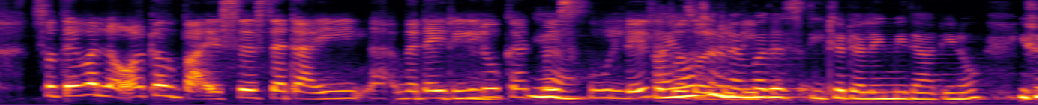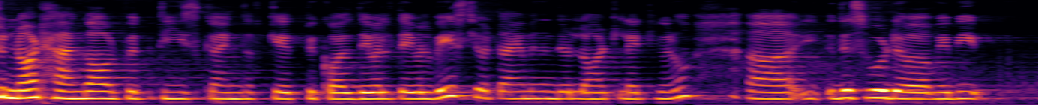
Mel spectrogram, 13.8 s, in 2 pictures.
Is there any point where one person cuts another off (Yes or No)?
Yes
